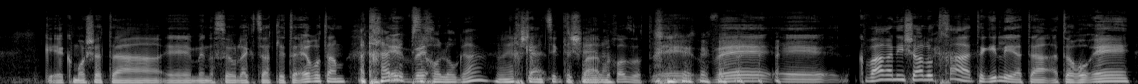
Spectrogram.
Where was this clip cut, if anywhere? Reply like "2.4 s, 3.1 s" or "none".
none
